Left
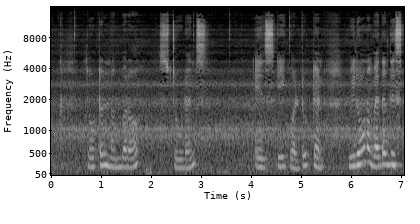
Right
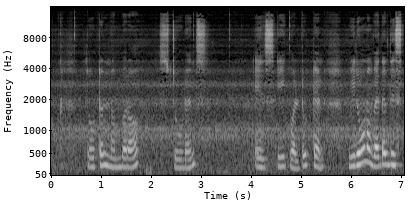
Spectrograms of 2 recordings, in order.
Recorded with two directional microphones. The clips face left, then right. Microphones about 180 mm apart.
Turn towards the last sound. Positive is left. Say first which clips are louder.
# right 5 dB
turn(degrees=-50)  # may be behind; listen again after turning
